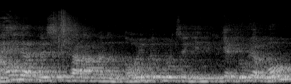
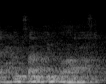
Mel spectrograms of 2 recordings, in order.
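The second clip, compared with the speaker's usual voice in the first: scripture intonation; 7 semitones lower, 4 dB quieter than usual. Acted. Quoting scripture in sermon. (성경 구절을 낮고 천천히 읊듯)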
